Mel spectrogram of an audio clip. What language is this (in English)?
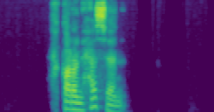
Kabyle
